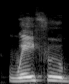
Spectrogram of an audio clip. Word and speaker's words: waifu: What is wu? I'm just What the I mean, waifu. Yeah, it's pronounced waifu. Sarah, get it right.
